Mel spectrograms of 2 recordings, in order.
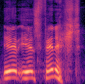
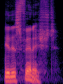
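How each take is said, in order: First: Higher and louder, beaming with joy; triumphant. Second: Quiet, resigned last words. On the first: President announcing the vaccine, triumphant and beaming. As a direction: announce victory with a big smile. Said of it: "with that big smile, he says". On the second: Patient's last words, quiet and resigned. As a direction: let it sink out softly in defeat. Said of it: "those words become words of resignation". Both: Retold or imitated.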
